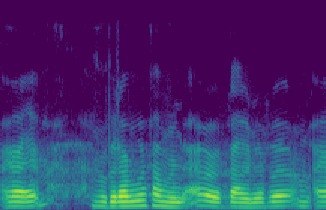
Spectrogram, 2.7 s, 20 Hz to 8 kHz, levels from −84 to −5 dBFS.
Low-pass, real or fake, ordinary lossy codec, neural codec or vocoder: 7.2 kHz; fake; none; autoencoder, 22.05 kHz, a latent of 192 numbers a frame, VITS, trained on one speaker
